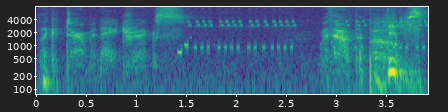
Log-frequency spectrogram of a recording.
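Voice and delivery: breathy whispered punchline; whispering. Acted. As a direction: whisper the joke aside.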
